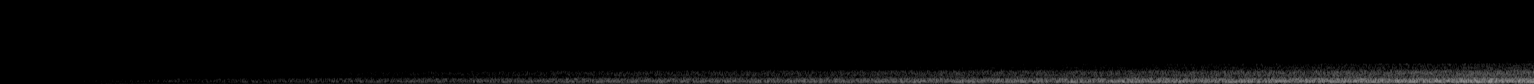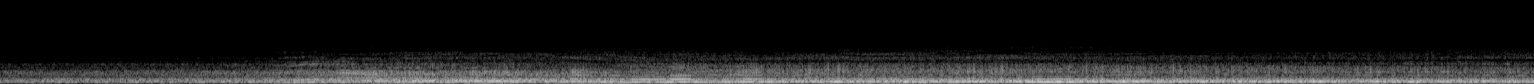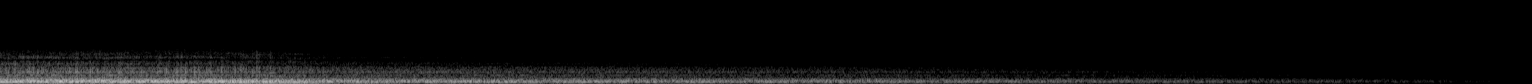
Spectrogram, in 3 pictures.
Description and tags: low revers reverbs
low, noise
